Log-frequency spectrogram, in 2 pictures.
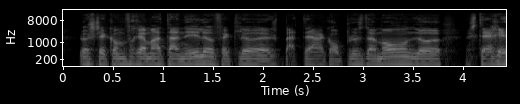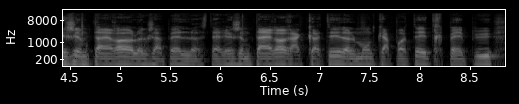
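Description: Speaking with a Quebec accent, a man moves along at a fairly quick pace. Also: hardly any pauses, quiet background. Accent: Quebec French, Saguenay. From Saguenay, Quebec. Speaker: guest, former violent offender; podcast guest. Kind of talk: casual interview, personal storytelling. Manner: informal, slangy, animated. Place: studio. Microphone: studio mic.

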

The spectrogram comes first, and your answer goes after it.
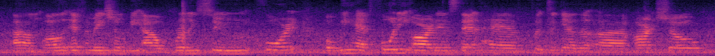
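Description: A man's voice with little pitch movement, clear background noise behind it. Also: fairly high pitch for a man, moderate pace.

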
